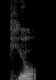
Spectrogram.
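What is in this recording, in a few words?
"hyo", Japanese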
